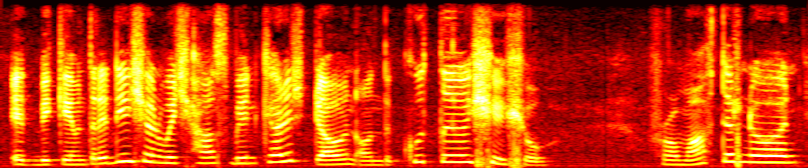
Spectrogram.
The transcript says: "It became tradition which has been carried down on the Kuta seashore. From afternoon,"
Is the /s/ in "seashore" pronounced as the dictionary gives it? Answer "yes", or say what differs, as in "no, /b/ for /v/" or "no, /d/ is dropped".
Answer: no, /ʃ/ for /s/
